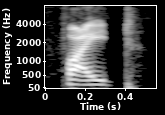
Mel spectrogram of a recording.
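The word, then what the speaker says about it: fight: आया हुआ है और जीएच को साइलेंट करना है तो इसे पढ़ना है लाइट क्या पढ़ना है लाइट फाइट ठीक है साइट राइट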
